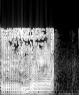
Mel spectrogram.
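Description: A single loud, close fart sounds as a buzzing, rumbling burst of about one second that cuts off sharply, followed by quiet.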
